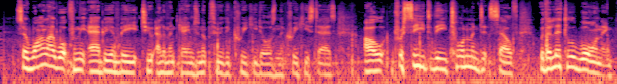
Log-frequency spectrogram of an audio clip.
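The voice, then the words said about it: Hoarse, partly lost voice. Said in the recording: “You may be able to tell this is my voice, and this is my voice on Tuesday after the tournament. I started losing my voice on Saturday afternoon, and basically it never recovered throughout the tournament.”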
